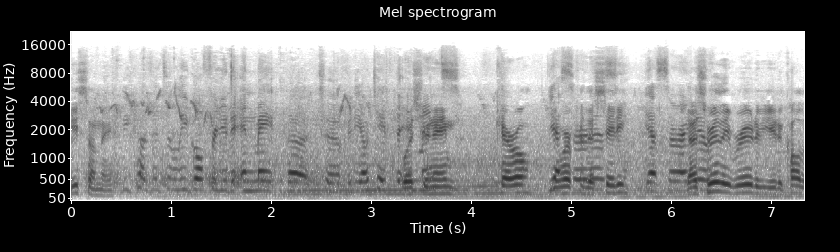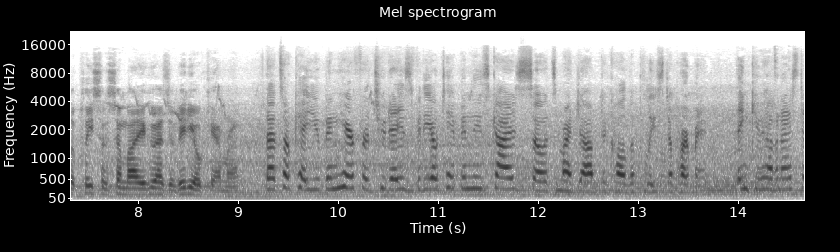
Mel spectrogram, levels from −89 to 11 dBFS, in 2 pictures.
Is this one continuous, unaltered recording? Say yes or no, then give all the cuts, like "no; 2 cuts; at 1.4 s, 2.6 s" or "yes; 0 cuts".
yes; 0 cuts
